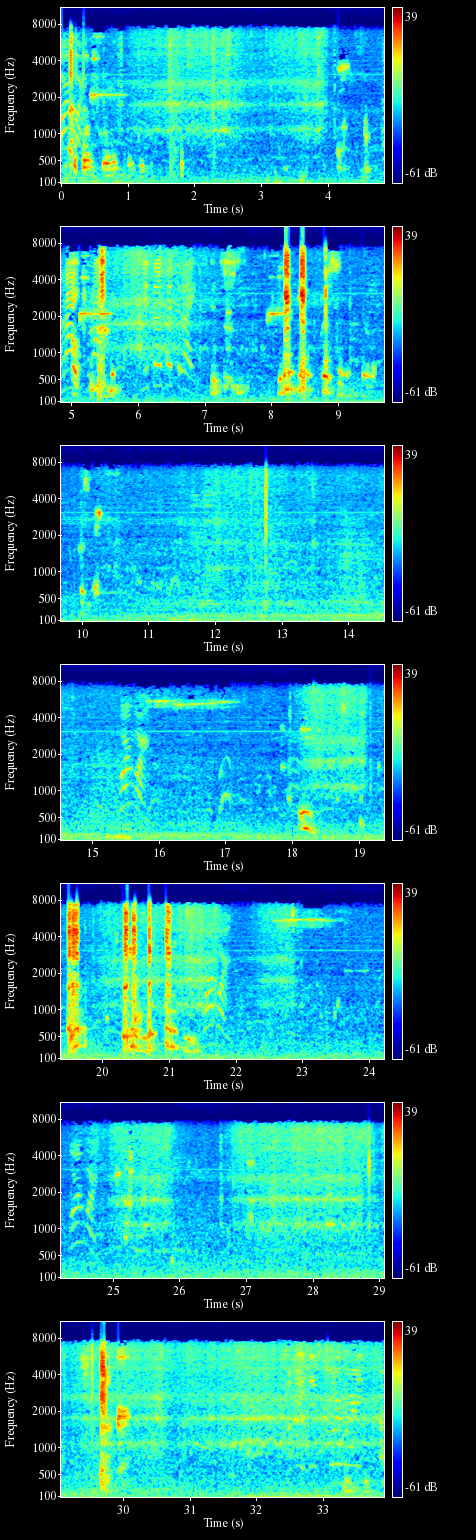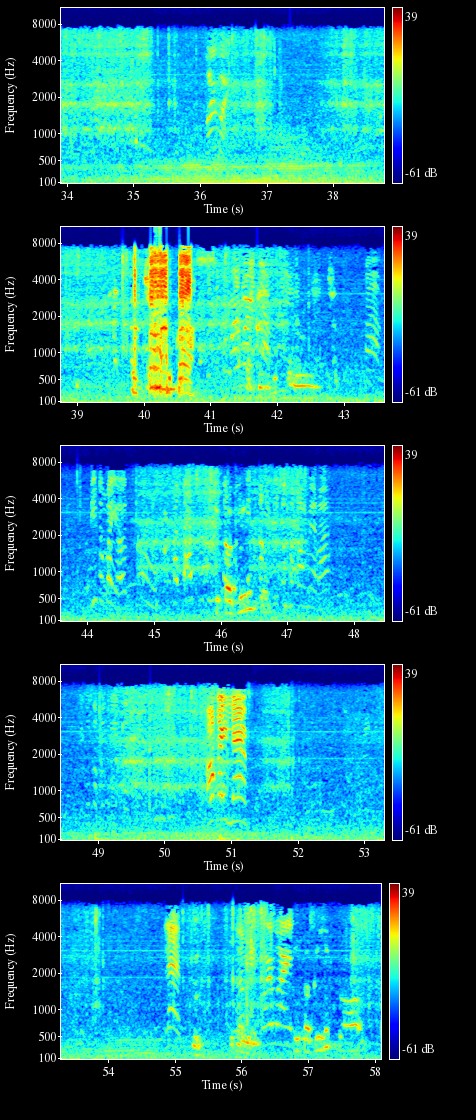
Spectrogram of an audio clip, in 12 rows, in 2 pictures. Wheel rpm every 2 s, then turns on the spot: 20, 40, 10, 20, 10, 10, 10, 0, 0, 30, 50, 10, 20, 40, 50, 60, 70, 40, 30, 60, 50, 0, 40, 30, 30, 40, 0, 20, 10.
10-14 54-58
